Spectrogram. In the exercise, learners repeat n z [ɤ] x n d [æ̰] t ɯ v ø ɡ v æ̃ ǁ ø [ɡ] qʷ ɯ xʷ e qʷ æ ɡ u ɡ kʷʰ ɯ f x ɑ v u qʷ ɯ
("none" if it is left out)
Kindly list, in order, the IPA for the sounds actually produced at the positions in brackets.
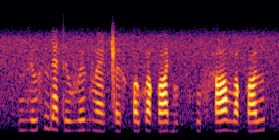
ɯ, æ, x

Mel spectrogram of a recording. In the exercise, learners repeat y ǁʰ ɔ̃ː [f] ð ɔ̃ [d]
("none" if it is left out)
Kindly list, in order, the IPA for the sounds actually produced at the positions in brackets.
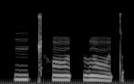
θ, t

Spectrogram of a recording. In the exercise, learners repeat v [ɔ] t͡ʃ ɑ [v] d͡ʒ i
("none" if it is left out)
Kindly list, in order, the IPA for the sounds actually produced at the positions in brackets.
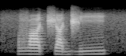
ɑ, none

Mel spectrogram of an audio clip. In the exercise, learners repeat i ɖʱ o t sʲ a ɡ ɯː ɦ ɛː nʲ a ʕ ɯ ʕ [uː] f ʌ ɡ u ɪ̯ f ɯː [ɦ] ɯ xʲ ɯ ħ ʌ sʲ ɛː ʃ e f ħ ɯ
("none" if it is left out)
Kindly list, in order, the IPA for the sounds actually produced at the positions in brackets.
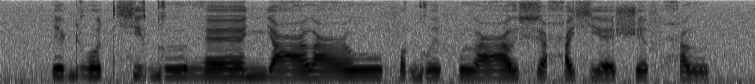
uː, ʕ

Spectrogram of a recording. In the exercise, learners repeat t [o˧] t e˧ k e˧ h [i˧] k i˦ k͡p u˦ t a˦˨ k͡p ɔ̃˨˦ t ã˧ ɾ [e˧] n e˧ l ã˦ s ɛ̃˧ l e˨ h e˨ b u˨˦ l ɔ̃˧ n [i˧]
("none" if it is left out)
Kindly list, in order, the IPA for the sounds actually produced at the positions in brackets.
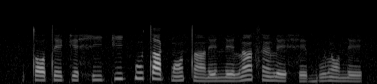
ɔ˧, i˧, e˧, e˧

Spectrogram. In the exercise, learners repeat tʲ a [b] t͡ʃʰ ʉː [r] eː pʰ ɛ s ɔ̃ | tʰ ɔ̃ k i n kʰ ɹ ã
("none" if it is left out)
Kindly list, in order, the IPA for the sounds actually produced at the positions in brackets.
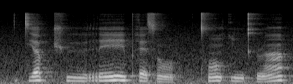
b, r

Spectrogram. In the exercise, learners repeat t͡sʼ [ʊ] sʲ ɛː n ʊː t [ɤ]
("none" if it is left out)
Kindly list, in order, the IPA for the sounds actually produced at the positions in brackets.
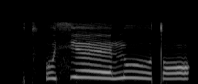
ʊ, ɔ

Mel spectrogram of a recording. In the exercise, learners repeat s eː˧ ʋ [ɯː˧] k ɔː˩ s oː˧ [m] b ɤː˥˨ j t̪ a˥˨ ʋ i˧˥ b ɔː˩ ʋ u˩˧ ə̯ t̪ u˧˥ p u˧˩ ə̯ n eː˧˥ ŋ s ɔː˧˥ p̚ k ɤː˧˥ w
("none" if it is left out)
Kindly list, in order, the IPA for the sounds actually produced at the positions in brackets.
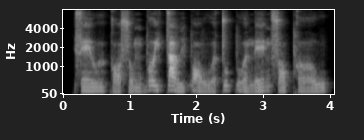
ɯː˧, ŋ

